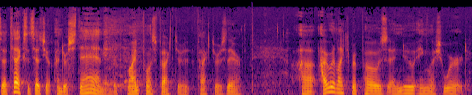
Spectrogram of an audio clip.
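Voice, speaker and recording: Guy giving a dharma talk, warm dark tone, kinda husky, thoughtful and halting, informal. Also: medium pitch. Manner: hesitant, reflective, searching for words. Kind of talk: informal spoken teaching with anecdotes.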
